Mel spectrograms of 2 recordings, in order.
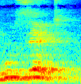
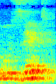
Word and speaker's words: vous êtes: Vous êtes, look at the pronunciation, the S and the E circumflex, they absolutely combine in the pronunciation. Vous êtes, you are.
